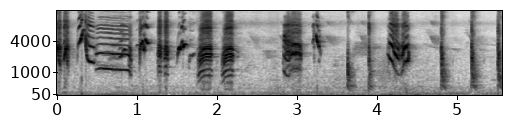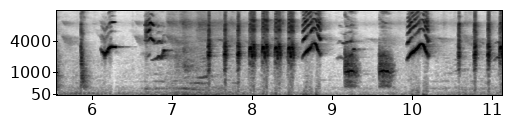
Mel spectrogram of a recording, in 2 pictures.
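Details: Javan myna song from a master recording for training cage birds, with rapid harsh squawks, rattling notes and bright whistled slurs packed densely in irregular bursts.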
